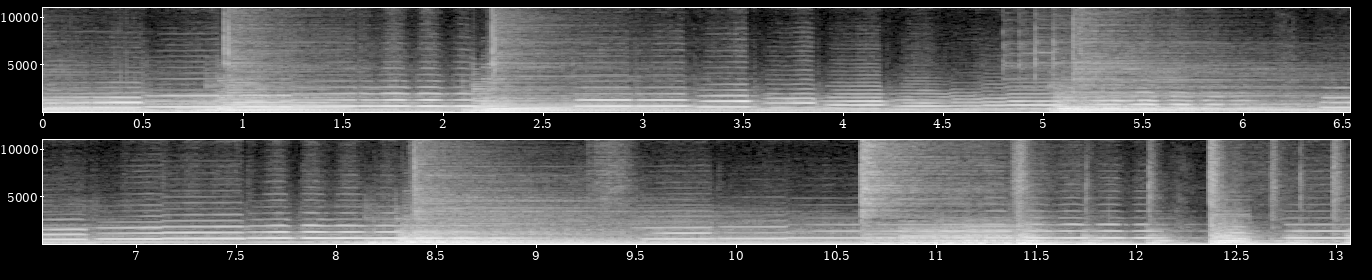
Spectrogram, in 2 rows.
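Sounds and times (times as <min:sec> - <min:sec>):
drum kit: 0:00.0 - 0:03.7, 0:04.6 - 0:13.0
flute melody: 0:00.0 - 0:13.0.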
